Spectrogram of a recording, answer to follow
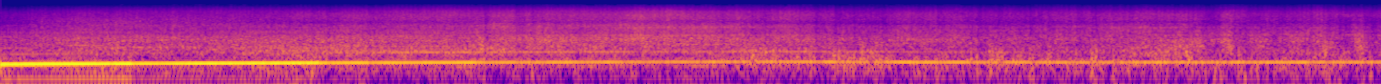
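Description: Tow boat's engine running at high revs, its note creeping up slightly over the first couple of seconds and then holding steady, over a constant rushing hiss of spray and wind as a barefoot skier planes on the water beside the boat.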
